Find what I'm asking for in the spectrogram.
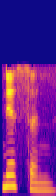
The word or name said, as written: Nisan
